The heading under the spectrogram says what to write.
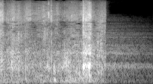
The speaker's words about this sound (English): a harmless acorn falling innocently onto the roof of his patrol car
